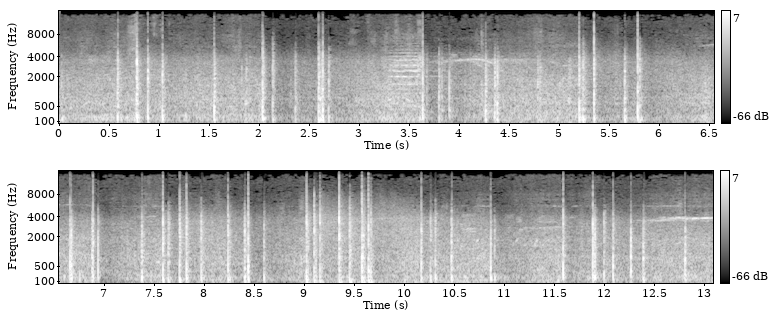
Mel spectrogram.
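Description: Aerial fireworks shells going off in a dense, irregular run of sharp bangs and crackles.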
